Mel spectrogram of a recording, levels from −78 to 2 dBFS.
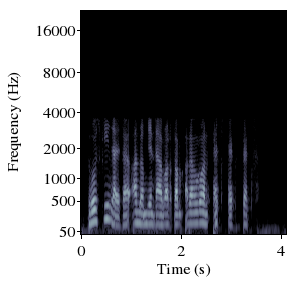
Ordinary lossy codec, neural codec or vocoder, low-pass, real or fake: none; codec, 16 kHz in and 24 kHz out, 0.6 kbps, FireRedTTS-2 codec; 3.6 kHz; fake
